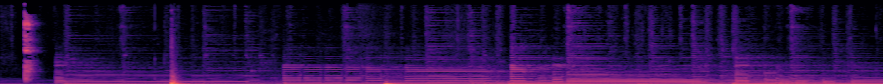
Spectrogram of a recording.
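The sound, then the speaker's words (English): Glasses clink together in a toast, three sharp, bright taps spaced a couple of seconds apart, each followed by a lingering ringing tone over a steady, humming background. “I think that's a good place to end it. Cheers. Cheers.”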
